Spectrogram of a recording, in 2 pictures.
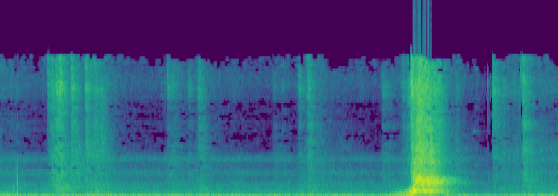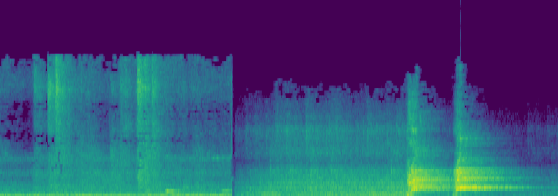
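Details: Dog confronting its mirror image indoors with a steady background hum; one strong bark near the middle, then after a cut two more yelping barks close together as the hum fades.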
